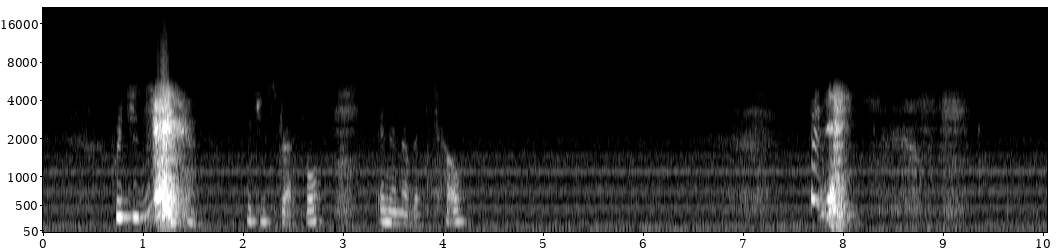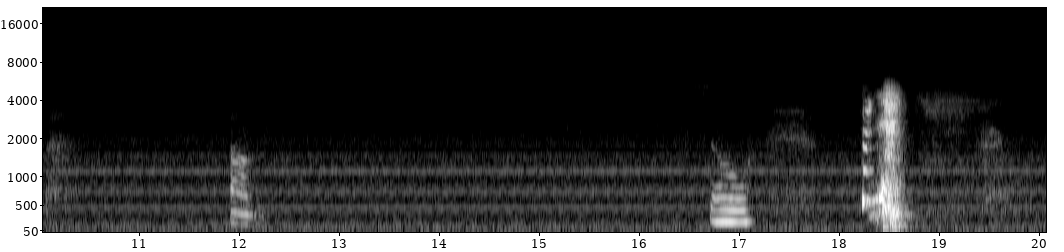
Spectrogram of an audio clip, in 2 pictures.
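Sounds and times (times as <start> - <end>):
breathing: 0.2 - 0.7, 2.9 - 3.3, 6.6 - 7.4, 8.2 - 9.4, 10.0 - 10.5, 17.3 - 17.9, 18.8 - 19.8
person sneezing: 1.1 - 1.6, 7.7 - 9.3, 18.2 - 19.3.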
